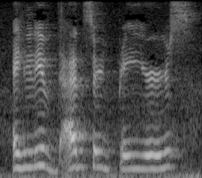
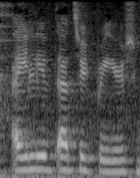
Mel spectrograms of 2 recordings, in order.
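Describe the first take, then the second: First: Slow, emotional reading with a catch; close to tears. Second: Said in the usual way. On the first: Real, not acted. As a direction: read it slowly, holding back tears. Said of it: "Di ba, naiiyak na ako? Binabasa ko lang". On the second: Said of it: "Ano, um".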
